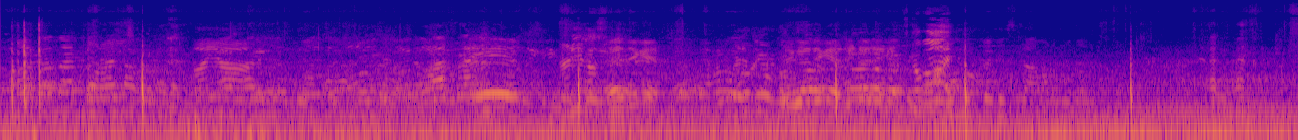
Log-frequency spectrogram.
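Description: Men call out and chatter across an open outdoor court.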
